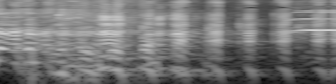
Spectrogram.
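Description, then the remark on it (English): A loud horse whinny with a rapid, fluttering series of shrill pulses that trail off over a couple of seconds, heard on its own with no talking. “Whoa, again, the horse of truth. This horse is a bumpin' tonight.”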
